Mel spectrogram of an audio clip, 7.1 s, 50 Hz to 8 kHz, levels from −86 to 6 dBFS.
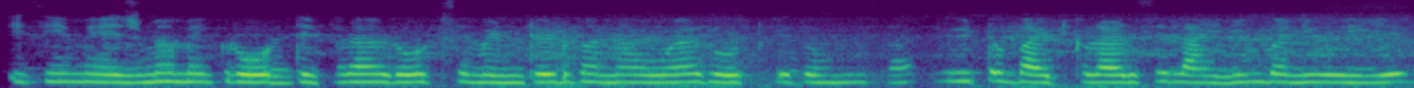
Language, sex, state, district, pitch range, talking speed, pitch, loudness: Hindi, female, Uttarakhand, Uttarkashi, 245-265 Hz, 210 wpm, 255 Hz, -16 LUFS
